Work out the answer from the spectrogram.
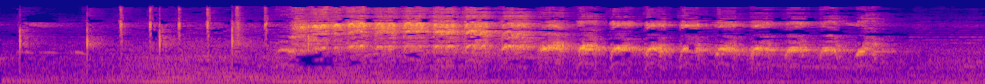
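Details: Black-throated laughingthrush singing, used as a lure to get other birds singing: sharp clicks lead into a loud buzzy, pulsing chatter of rapid repeated notes for about three seconds, then it fades out.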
